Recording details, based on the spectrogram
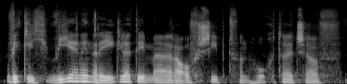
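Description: An Austrian man with a lowish voice tells anecdotes in a loose, rambling way. He restarts his sentences often and keeps the tone of a relaxed chat. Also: moderate pace. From Upper Austria. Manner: rambling storyteller, many restarts. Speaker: radio interviewer. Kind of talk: casual anecdotal conversation.

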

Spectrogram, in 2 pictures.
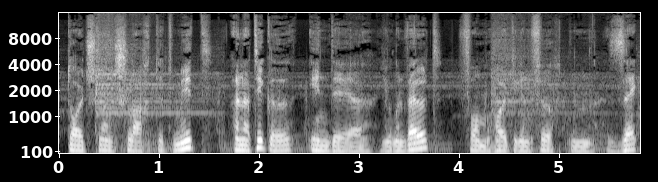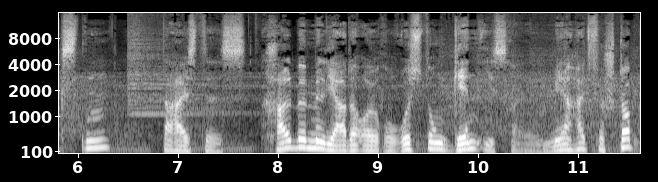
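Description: A male radio presenter reading out press reports and commenting on them in a deliberate, emphatic way. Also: mid-range voice, warm tone. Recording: music behind the voice. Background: background music.

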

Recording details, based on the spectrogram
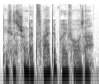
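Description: An actor playing a wistful, reflective man in an intimate radio drama monologue, breathy and half-whispered. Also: fairly low pitch, flat delivery, normal speed, darkish tone, no echo.

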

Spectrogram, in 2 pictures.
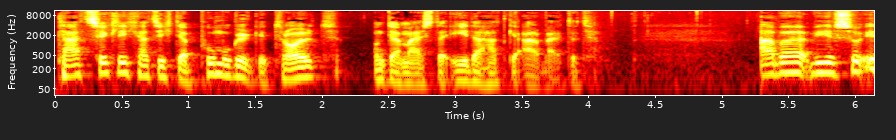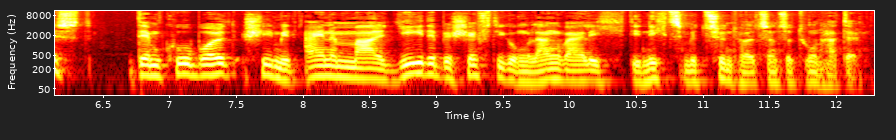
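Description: A man with a low voice narrates a children's radio play. His storytelling is measured yet richly animated, with wide rises and falls in every sentence.

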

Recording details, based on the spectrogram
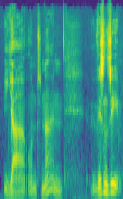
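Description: An actor playing a polite, slightly flustered young English bank employee in a 1950s German radio play, earnest and a little hesitant. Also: male voice, lowish voice, very animated, slow pace, creaky, a bit bright, breathy edge, no room sound, exaggerated voice. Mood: guarded, candid. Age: young adult.

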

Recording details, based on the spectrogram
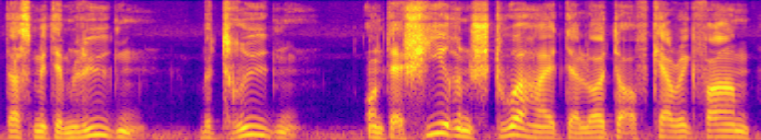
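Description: An actor playing a knowing townsman who recalls a local tale in a deliberate, reflective way, in a radio play. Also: medium pitch, expressive, a little hiss or hum. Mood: knowing, wry. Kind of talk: radio drama storytelling.

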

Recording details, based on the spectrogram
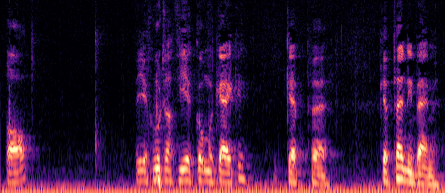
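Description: A man plays a grave scientist in a radio drama. His mid-pitched voice explains things in a measured, solemn manner, over a faintly noisy old recording. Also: natural voice. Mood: reassuring. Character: grave, reasoning male scientist on an expedition. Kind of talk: Dutch radio drama acting.

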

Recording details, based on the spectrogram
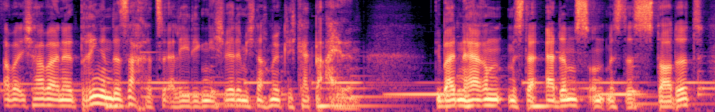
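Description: An actor playing a factual police inspector in a radio play, reporting in a matter-of-fact, official manner. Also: male voice, fairly low pitch, close to an everyday voice. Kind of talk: German radio play acting.

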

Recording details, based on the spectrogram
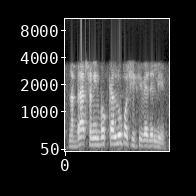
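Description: A man's voice: fairly high pitch, fast talker, narrow, tinny audio, a little hiss or hum. A man hosting a radio programme, asking questions and announcing events. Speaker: radio host, interviewer.

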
